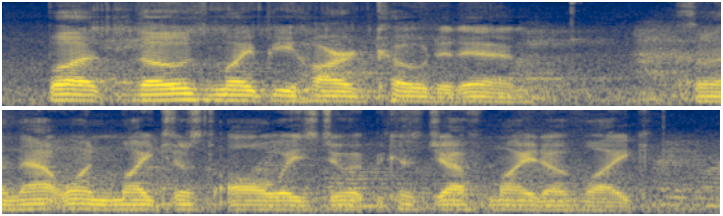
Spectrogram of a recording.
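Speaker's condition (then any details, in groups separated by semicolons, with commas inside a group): No condition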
